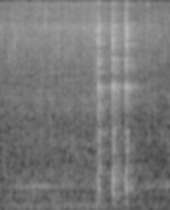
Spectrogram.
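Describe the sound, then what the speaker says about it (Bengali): Hilsa fish fries in a pan with garlic, onion, oil and turmeric, a steady hiss with a few sharp spatters and stirring clatters near the end. "এই যে এখানে ইলিশ মাছ কষিয়ে রাখছি"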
